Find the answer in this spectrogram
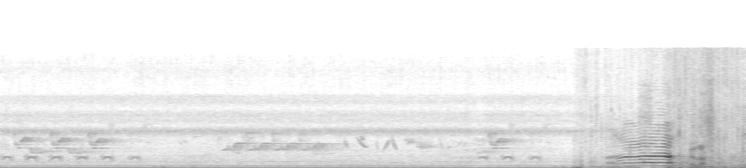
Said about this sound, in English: Ahead, yes, those are goats in those trees. There are some animals you expect to see up in a tree. Birds, squirrels, cats, perhaps. But goats?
